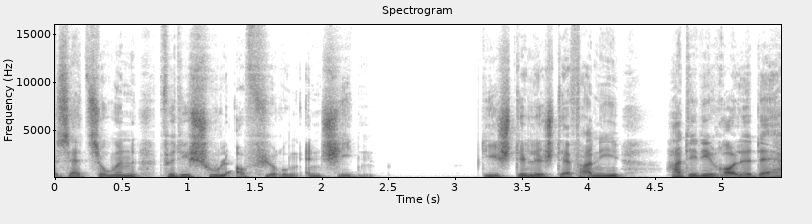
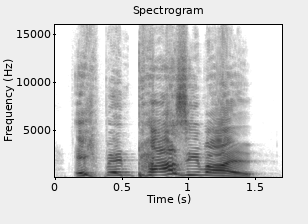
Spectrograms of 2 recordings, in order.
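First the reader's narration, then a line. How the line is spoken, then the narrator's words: Shouted upward. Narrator (German): schrie zum Fenster hinauf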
